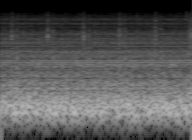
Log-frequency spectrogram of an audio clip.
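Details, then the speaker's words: Webasto-type heater on a third-party replacement ECU board, in burn mode after the fuel pump kicked into fast burn; steady, even rushing roar from blower and burner with no surging or popping, no errors, hot water circulating; normal running. "heater mode to burning one so it's quite happily running just now and as far as it's concerned there's no errors so we are running we have hot water powering through the system"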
